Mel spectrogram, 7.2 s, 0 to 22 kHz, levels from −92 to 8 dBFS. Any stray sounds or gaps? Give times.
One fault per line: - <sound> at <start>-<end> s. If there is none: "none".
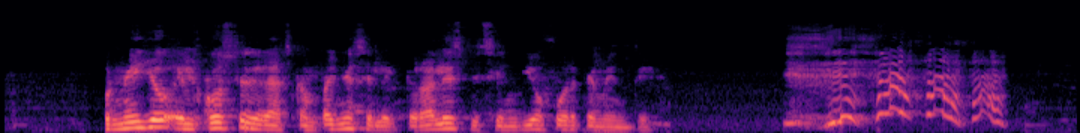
- laugh at 5.2-6.8 s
